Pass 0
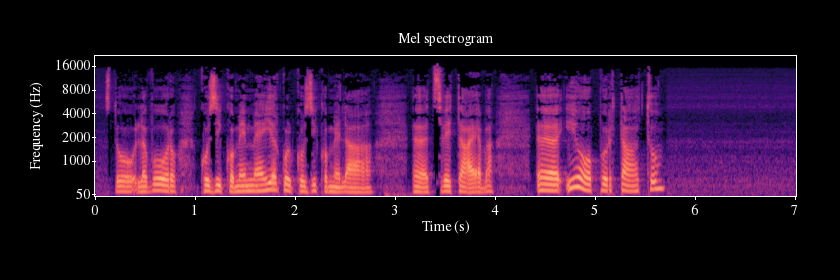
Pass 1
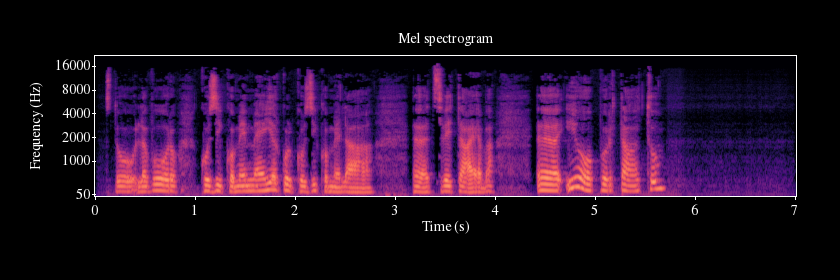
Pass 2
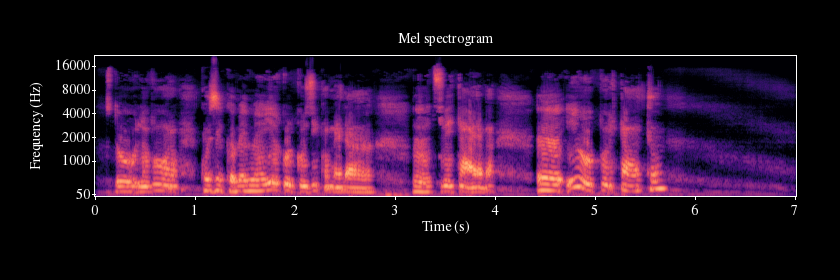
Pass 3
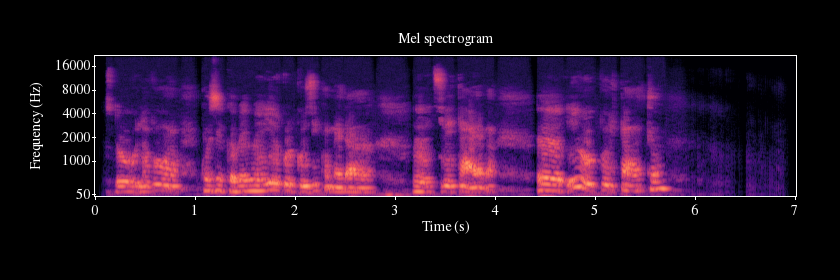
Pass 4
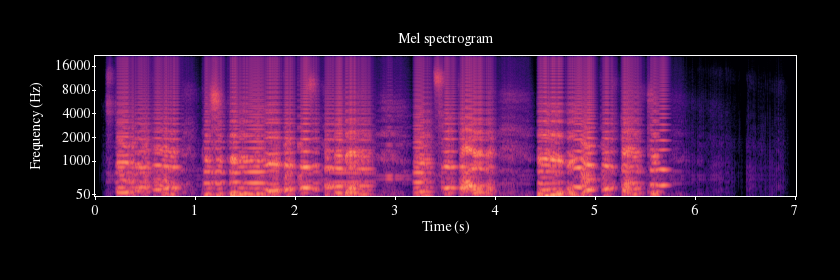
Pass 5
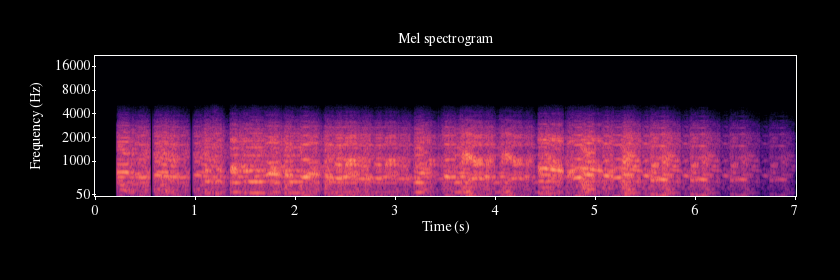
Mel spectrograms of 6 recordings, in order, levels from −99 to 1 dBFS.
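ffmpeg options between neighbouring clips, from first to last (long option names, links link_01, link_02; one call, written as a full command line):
ffmpeg -i in.wav -filter_complex "[0:a]asplit=2[link_01][link_02];[link_02]adelay=17,volume=-9.5dB[link_03];[link_01][link_03]amix=inputs=2:normalize=0,aeval=exprs='val(0)+0.00224*(sin(2*PI*60*n/s)+sin(2*PI*2*60*n/s)/2+sin(2*PI*3*60*n/s)/3+sin(2*PI*4*60*n/s)/4+sin(2*PI*5*60*n/s)/5)':channel_layout=same,agate=range=-33dB:threshold=-42dB:ratio=3:detection=peak,volume=-5dB" out.wav
ffmpeg -i in.wav -af "afftfilt=real='re*pow(10,22/40*sin(2*PI*(0.58*log(max(b,1)*sr/1024/100)/log(2)-(-0.66)*(pts-256)/sr)))':imag='im*pow(10,22/40*sin(2*PI*(0.58*log(max(b,1)*sr/1024/100)/log(2)-(-0.66)*(pts-256)/sr)))':win_size=1024:overlap=0.75,flanger=delay=15.5:depth=6.8:speed=0.78,asoftclip=type=tanh:threshold=-12.5dB,volume=4.5dB" out.wav
ffmpeg -i in.wav -filter_complex "[0:a]acrusher=bits=7:mix=0:aa=0.5,flanger=delay=19.5:depth=4.2:speed=1.8,asplit=2[link_01][link_02];[link_02]adelay=37,volume=-13.5dB[link_03];[link_01][link_03]amix=inputs=2:normalize=0,volume=-3.5dB" out.wav
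ffmpeg -i in.wav -af "aeval=exprs='val(0)*sgn(sin(2*PI*540*n/s))':channel_layout=same,volume=2dB" out.wav
ffmpeg -i in.wav -af "aresample=11025,acrusher=bits=4:mix=0:aa=0.000001,aresample=44100,aecho=1:1:397|794|1191|1588|1985|2382:0.596|0.268|0.121|0.0543|0.0244|0.011,highpass=frequency=480:width_type=q:width=0.5412,highpass=frequency=480:width_type=q:width=1.307,lowpass=frequency=2500:width_type=q:width=0.5176,lowpass=frequency=2500:width_type=q:width=0.7071,lowpass=frequency=2500:width_type=q:width=1.932,afreqshift=-280" out.wav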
